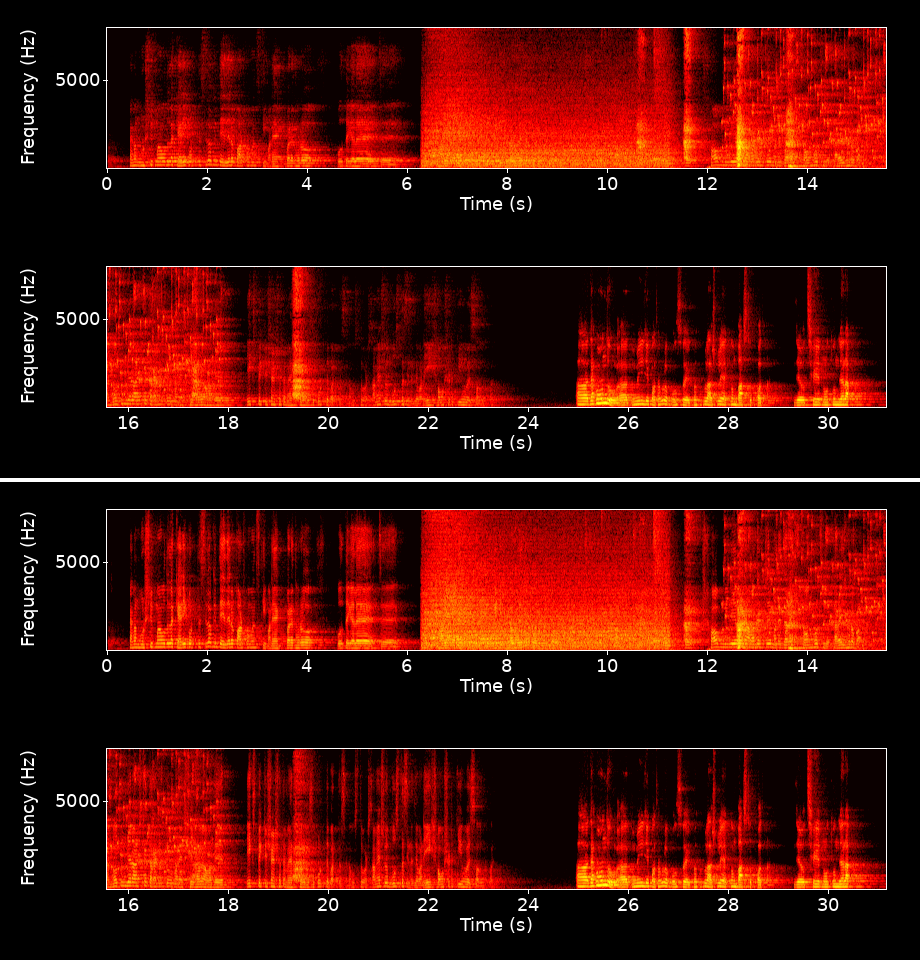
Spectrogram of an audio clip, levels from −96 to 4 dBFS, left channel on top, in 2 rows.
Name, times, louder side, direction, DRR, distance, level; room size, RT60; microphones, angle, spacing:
voice 1, 0.4-4.1 4.6-5.8 6.3-10.9 11.5-15.1 15.5-18.0 18.4-23.3, right 4 dB, 90° right, 6 dB, 0.8 m, -40 dB
sound 1, 6.3-11.3, right 3 dB, 35° right, 0.9 m, -35 dB
sound 2, 10.6-10.8 11.5-12.2 12.6-12.9 13.5-13.9 15.4-15.6 16.4-16.7 17.3-17.5 19.3-19.8, left 4 dB, 50° left, 0.7 m, -33 dB
sound 3, 12.3-17.9, left 1 dB, 20° left, 1.0 m, -44 dB
voice 2, 25.0-28.7 29.3-30.4, equal, 5° right, 7 dB, 0.5 m, -30 dB
14.0 x 11.0 x 5.2 m, 1.5 s
head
